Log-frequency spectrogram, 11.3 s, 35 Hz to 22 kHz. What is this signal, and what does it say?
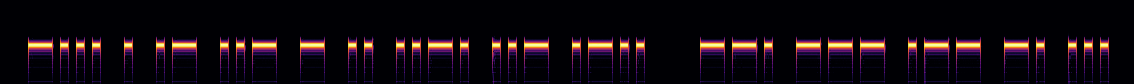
Morse code, heard as a keyed tone, about 15 wpm, 700 Hz. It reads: BEAUTIFUL GOWNS
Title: Pangram Challenge v2 - 15wpm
